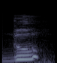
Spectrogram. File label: "dun", mina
